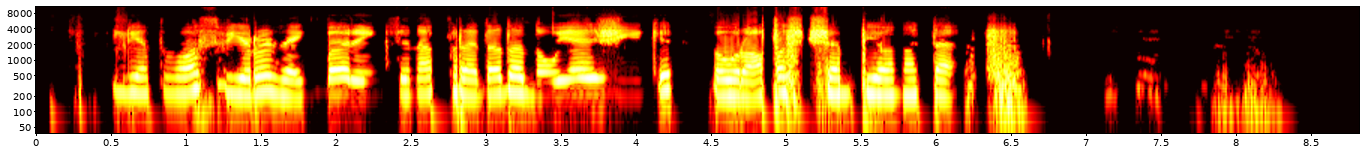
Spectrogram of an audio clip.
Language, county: Lithuanian, Klaipėda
